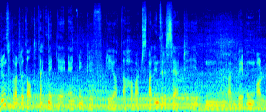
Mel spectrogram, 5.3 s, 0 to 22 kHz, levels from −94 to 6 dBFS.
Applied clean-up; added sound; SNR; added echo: none; Motorcycle; 3 dB; none.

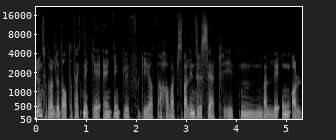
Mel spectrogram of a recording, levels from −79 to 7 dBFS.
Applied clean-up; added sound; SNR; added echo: none; none; none; none.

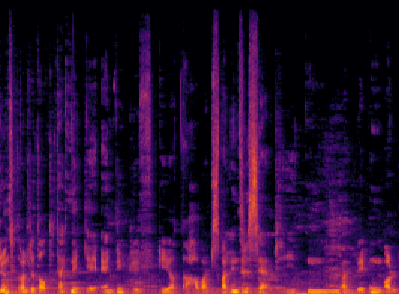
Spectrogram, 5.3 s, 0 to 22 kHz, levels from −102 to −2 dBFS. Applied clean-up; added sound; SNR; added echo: classical method log-MMSE.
